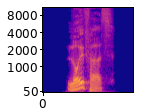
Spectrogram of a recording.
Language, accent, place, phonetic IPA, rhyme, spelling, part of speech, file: German, Germany, Berlin, [ˈlɔɪ̯fɐs], -ɔɪ̯fɐs, Läufers, noun, De-Läufers.ogg
- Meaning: genitive singular of Läufer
